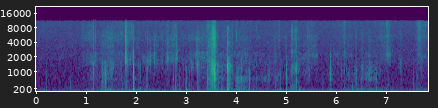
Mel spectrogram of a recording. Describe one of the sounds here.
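Water splashes as a man wades in a lake.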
